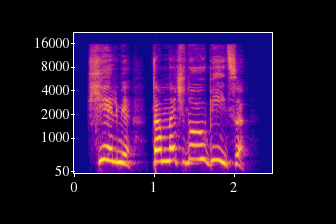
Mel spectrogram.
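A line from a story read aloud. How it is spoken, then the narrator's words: Shouting, facing away. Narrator (Russian): крикнула она, не оборачиваясь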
